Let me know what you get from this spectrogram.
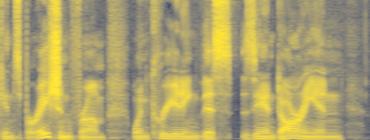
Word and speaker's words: Xandarian: And one of those first things is going to be the Xandarian Progress City. Did I say that right? – Xandarian. – Dang it.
